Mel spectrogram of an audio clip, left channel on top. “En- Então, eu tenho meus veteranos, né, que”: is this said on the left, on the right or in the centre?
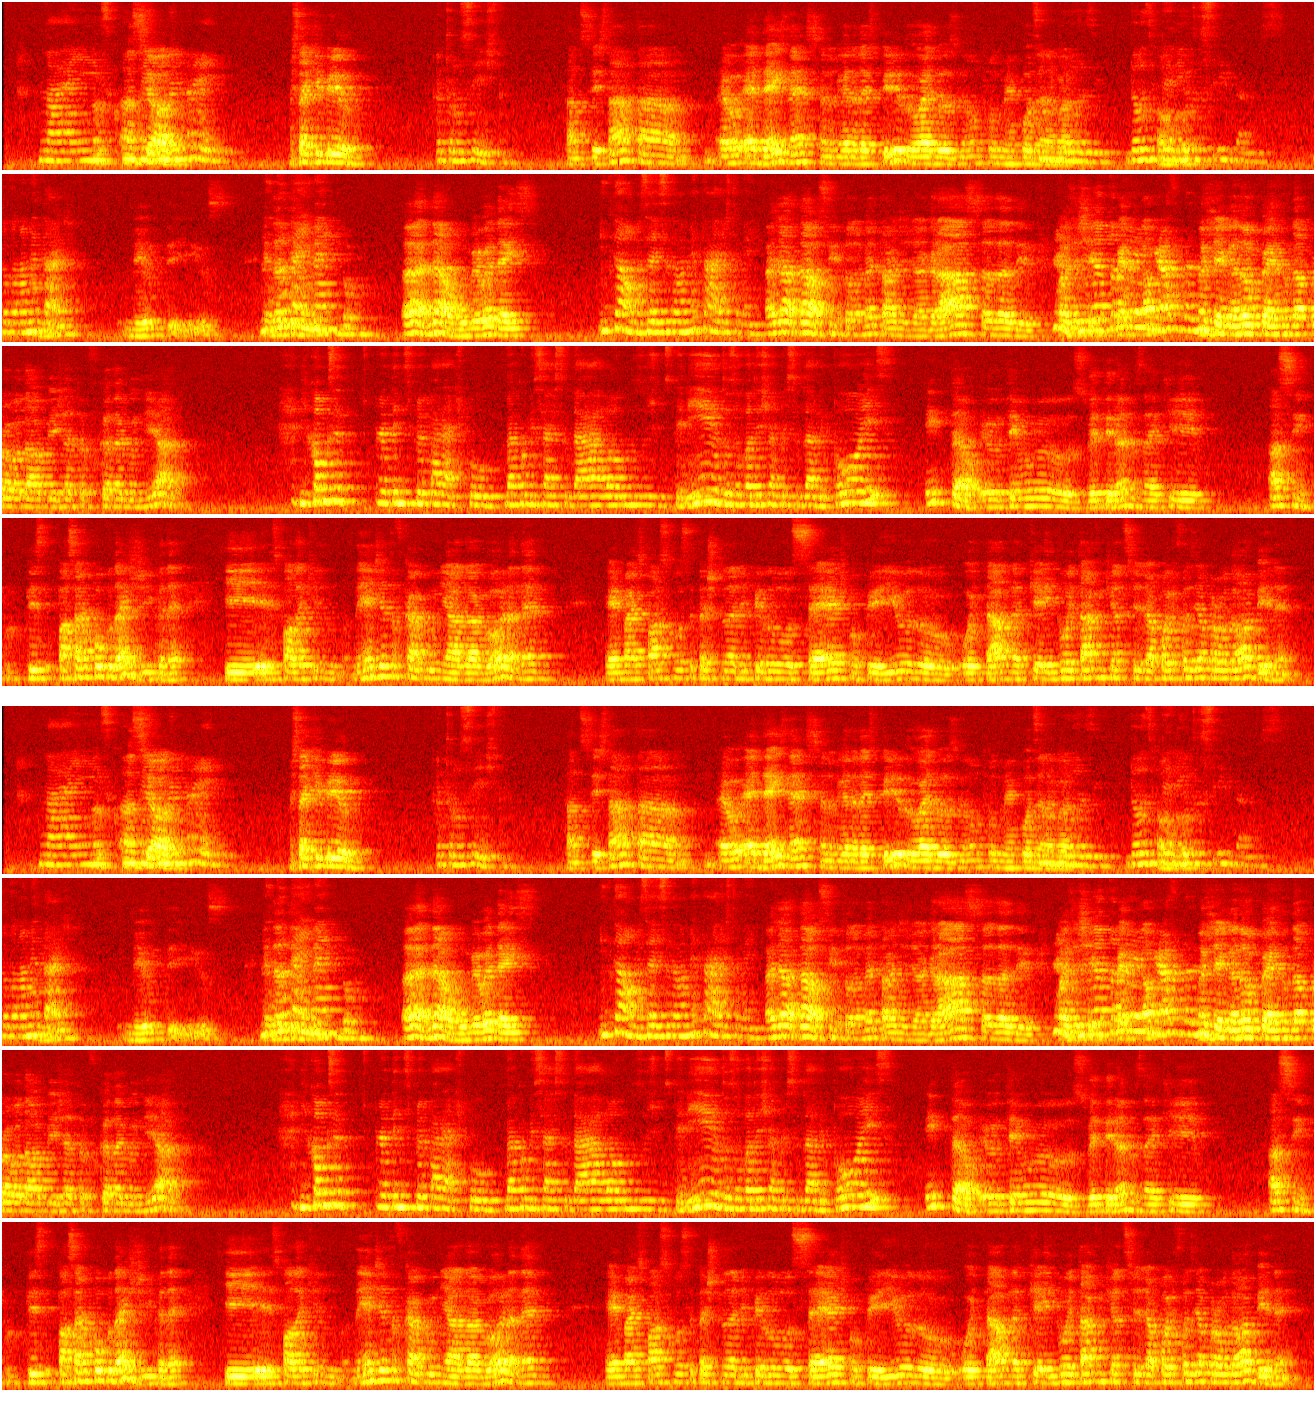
Right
